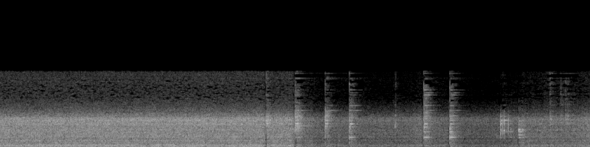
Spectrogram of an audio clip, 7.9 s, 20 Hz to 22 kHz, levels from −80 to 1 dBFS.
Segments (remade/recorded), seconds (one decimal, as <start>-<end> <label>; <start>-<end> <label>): 0.0-7.9 recorded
